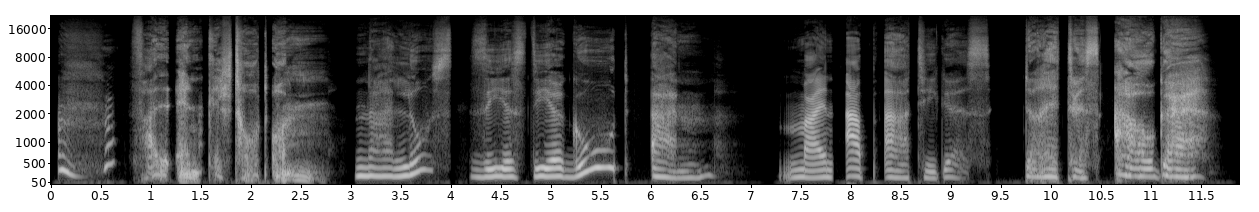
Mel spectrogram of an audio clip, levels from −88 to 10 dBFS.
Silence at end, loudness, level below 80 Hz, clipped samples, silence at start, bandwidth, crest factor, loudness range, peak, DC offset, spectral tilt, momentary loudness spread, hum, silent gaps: 0.3 s; -18 LUFS; -48 dBFS; under 0.1%; 0.05 s; over 20 kHz; 18 dB; 3 LU; -2 dBFS; under 0.1%; -3.5 dB/octave; 14 LU; none; 2.99-3.04 s, 7.17-7.22 s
